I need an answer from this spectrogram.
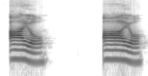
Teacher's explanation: So here, I, and then a dark L. So this AI is pronounced as I.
